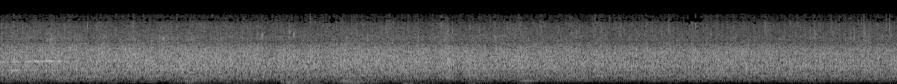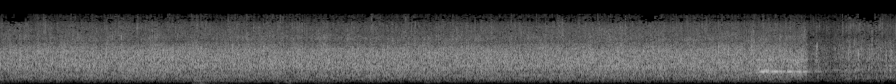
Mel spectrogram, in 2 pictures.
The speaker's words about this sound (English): Thank you very much. We know who deserves that hand clap, don't we?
